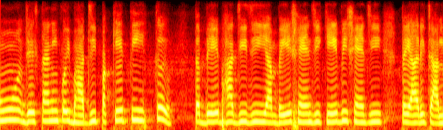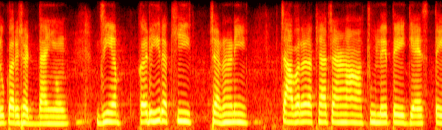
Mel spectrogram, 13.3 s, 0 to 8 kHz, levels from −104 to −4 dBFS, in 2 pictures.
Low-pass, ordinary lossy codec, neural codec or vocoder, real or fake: 7.2 kHz; Opus, 16 kbps; autoencoder, 48 kHz, 32 numbers a frame, DAC-VAE, trained on Japanese speech; fake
